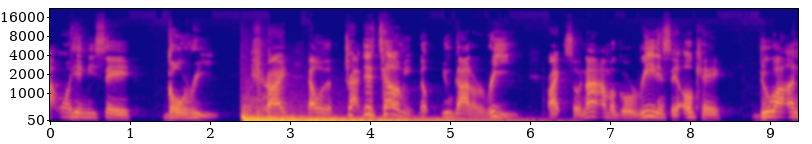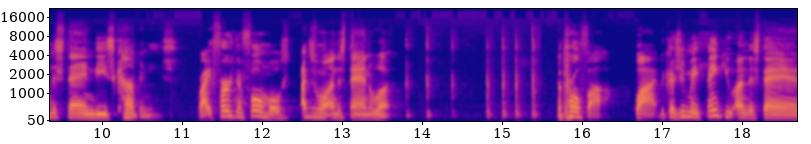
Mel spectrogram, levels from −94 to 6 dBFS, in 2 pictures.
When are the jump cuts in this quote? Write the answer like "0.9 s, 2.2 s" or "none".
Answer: none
